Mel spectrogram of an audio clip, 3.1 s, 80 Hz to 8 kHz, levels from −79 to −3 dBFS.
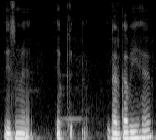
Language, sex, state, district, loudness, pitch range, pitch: Hindi, male, Bihar, Patna, -16 LUFS, 115-135 Hz, 125 Hz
